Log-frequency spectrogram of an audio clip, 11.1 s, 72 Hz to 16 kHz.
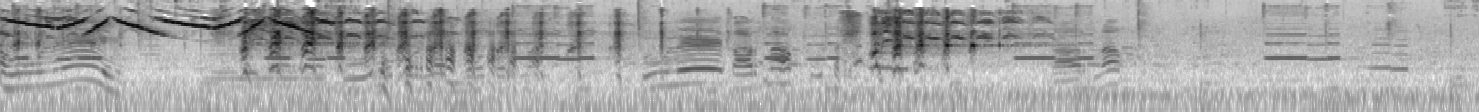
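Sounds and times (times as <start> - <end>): motorcycle alarm siren and chirps: 0.0 - 4.8, 5.8 - 8.4.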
